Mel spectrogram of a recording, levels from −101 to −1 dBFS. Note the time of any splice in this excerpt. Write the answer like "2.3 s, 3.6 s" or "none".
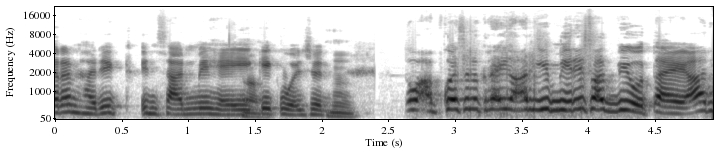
2.4 s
